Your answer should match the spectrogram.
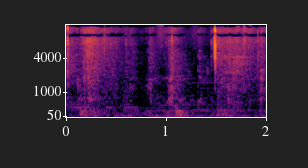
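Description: Quiet room tone with a few faint, light knocks, the clearest about one and a half seconds in.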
